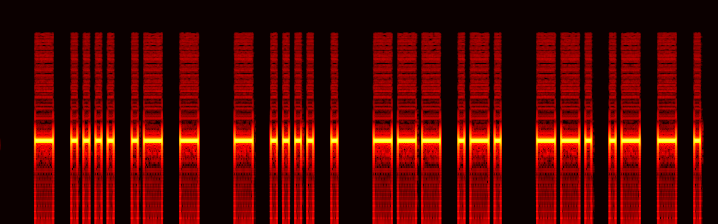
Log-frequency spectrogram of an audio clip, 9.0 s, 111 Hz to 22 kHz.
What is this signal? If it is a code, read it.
Morse code, heard as a keyed tone, about 16 wpm, 800 Hz. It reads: THAT THE OR GATE
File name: Technical Subjects / Technical Subjects-mp3s / OR Gate @15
